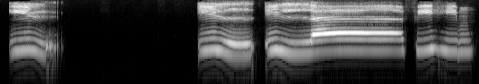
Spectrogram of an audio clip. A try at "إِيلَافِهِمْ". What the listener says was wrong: জেরের বামে জজমালা ইয়া, তাহলে এখানে এক আলিফ টান দাও। ইলাফিহিম। এই তো মাশাআল্লাহ, কিন্তু এখানে আসলে একটা মাদ আছে, বুঝছো?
